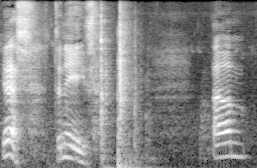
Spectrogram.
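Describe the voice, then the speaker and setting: An awkward hesitant vet. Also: male voice, high-pitched, very slow, fairly bright tone, a little hiss or hum, heavily acted. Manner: hesitant, awkward, full of ums. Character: awkward well-meaning village vet, middle-aged man. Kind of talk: radio drama acting.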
